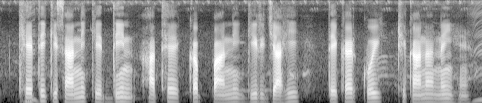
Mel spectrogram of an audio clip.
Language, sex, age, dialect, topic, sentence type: Chhattisgarhi, male, 18-24, Northern/Bhandar, agriculture, statement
